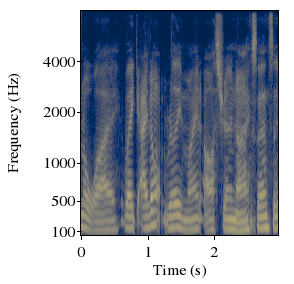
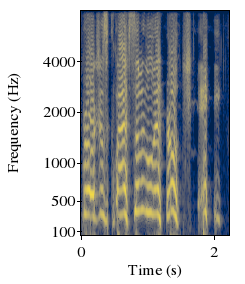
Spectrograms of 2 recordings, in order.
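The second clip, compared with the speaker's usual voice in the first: excited; 10 semitones higher, 13 dB louder than usual. Real, not acted. Reacting to game highlight.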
